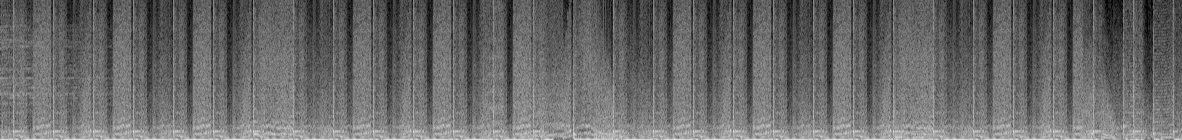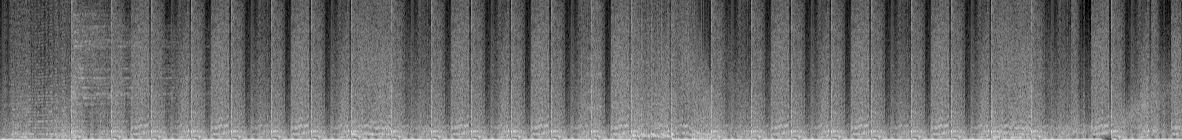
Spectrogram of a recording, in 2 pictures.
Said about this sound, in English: Let's stomp the fucking floor.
